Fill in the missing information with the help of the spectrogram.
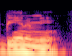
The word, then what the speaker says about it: Bieniemy: It's Eric Bieniemy.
